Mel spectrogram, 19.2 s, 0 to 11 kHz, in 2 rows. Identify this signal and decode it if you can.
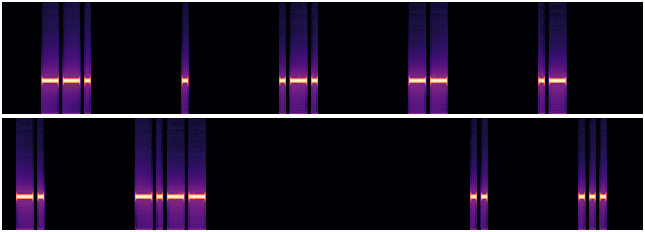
Morse code, heard as a keyed tone, about 15 wpm, spaced as for 5 wpm, 1000 Hz. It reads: GERMANY IS
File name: qotdfiles / 5wpm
